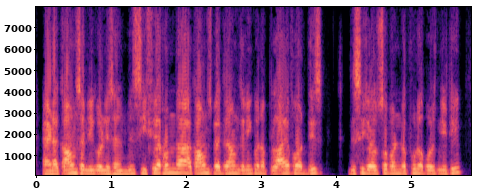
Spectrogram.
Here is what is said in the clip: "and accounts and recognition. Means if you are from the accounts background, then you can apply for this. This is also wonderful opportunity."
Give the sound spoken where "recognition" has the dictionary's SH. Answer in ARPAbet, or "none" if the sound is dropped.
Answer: S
